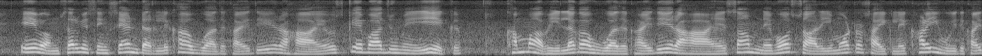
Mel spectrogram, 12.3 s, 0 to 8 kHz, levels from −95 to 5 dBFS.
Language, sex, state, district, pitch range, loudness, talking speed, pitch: Hindi, male, Chhattisgarh, Kabirdham, 145-200 Hz, -18 LUFS, 135 wpm, 170 Hz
